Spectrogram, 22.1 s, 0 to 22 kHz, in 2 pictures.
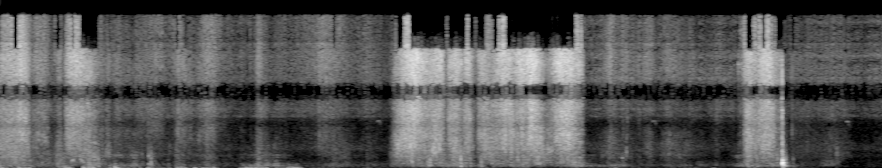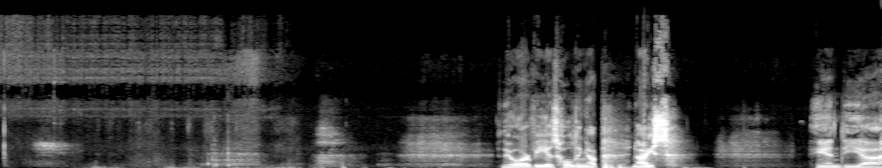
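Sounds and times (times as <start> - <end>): snow brushed off dish: 0.0 - 14.4.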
